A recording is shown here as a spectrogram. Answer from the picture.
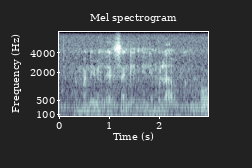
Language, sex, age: South Ndebele, male, 20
